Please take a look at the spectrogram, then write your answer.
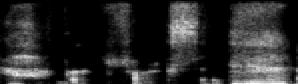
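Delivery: breathy whispered curse, barely voiced; mock whisper. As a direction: imitate a disgusted rival striker under his breath. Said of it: "Danny Ings watched that goal and I was like".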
